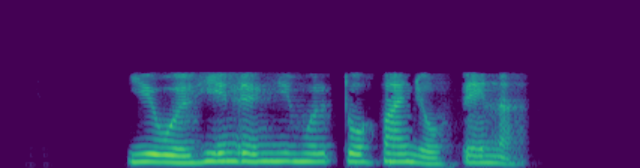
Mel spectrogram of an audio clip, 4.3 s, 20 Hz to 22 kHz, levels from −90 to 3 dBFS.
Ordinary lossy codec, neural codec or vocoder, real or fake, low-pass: AAC, 16 kbps; codec, 24 kHz, 0.9 kbps, WavTokenizer, small release; fake; 3.6 kHz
